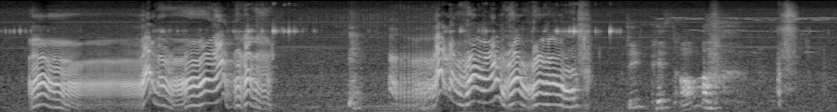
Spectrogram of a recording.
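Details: Three-pound, fully grown female micro Shih Tzu, two years old, protesting the removal of her chicken wing with clusters of rapid, high-pitched yapping barks and snarls, pausing between volleys, with a few softer yips near the end.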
